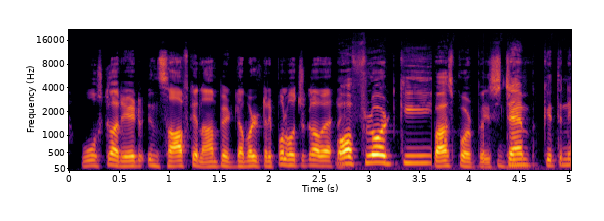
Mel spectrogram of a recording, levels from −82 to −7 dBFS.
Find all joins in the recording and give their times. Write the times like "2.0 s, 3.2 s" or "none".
2.7 s, 4.2 s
